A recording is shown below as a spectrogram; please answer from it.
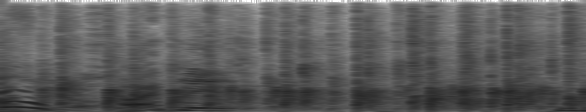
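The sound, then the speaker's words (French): A group of people applauds with dense, steady clapping throughout, loud and continuous, while voices call out and cheer over the clapping. “Bon bah, c'est pas mal, on peut mm. applaudir.”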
